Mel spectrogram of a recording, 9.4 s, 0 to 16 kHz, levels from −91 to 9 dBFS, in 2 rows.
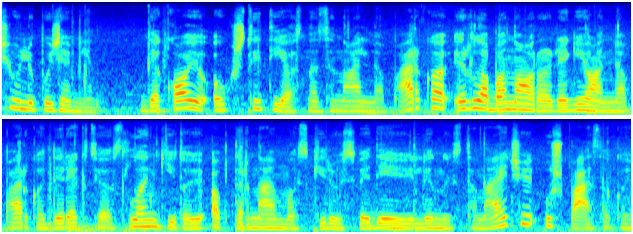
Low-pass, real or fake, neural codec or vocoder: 14.4 kHz; real; none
